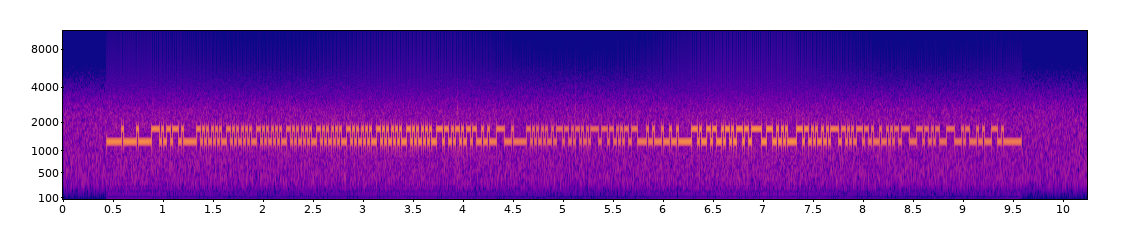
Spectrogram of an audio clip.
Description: RTTY (50 baud, 450 Hz shift), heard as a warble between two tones, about 1500 Hz centre, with radio static and fading. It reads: RYRYRYRYRYRYRYRY DL9RF DE SM1HLD TNX FER QSO BOB,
